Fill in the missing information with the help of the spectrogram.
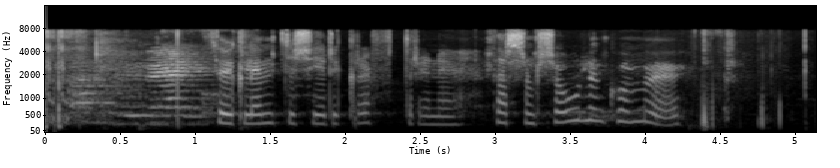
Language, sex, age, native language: Icelandic, female, 11, Icelandic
